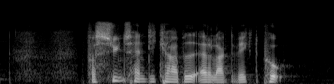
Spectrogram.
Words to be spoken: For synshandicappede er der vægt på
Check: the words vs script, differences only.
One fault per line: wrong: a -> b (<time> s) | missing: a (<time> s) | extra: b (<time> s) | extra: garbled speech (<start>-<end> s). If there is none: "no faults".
extra: lagt (2.1 s)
